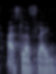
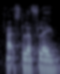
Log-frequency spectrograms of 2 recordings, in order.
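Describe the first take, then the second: First: Quick, laughing "That's lovely" through a giggle. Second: Said in the usual way. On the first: Real, not acted. Host admiring a fabric, laughing as she says it. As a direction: toss it off with a laugh.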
